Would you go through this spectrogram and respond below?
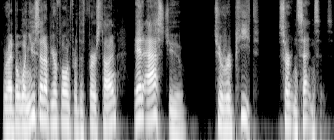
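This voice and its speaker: A man's voice: mid-range voice, a little slow, no echo, studio quality. A man explaining technology in a casual chat, stammering, repeating words and checking in with "right?". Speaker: podcast co-host explaining technology.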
